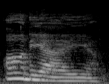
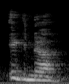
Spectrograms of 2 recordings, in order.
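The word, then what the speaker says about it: Aigner: And it is Etienne Arnier. Or Igna, if you just said it normally. But apparently it's Arnier.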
